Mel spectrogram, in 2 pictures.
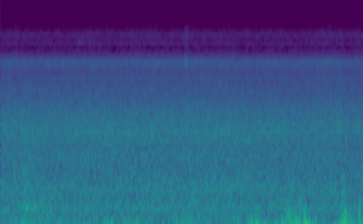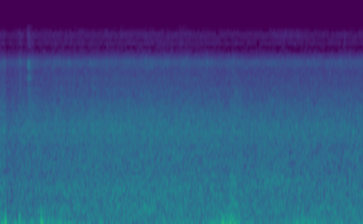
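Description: A stopped train hums steadily nearby.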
